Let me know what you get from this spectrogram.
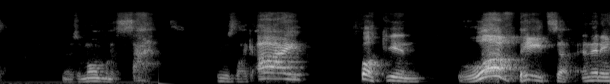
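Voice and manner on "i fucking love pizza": slow, high, drawn-out declaration; imitated emphatic enthusiasm. Boyfriend answering about pizza, emphatically delighted. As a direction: lean hard on each word, with pauses.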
